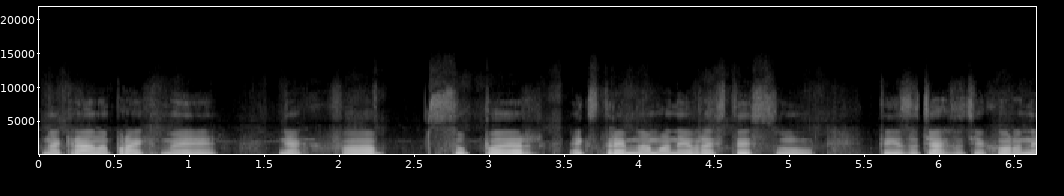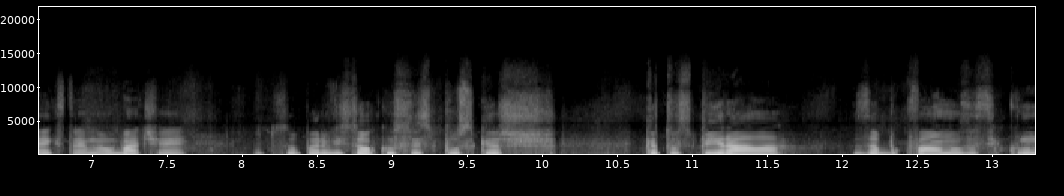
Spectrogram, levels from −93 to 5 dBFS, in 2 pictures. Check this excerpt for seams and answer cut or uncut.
cut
